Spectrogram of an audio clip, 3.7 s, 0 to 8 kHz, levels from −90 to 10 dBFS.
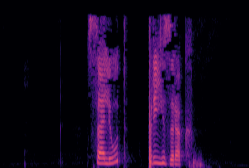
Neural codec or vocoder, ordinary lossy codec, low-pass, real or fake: none; MP3, 32 kbps; 7.2 kHz; real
